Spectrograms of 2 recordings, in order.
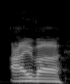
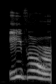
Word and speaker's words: Ivar: Well, I always here's the thing, that the Old Norse I in English and the Scandinavian I is pronounced E, like the letter E in English.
